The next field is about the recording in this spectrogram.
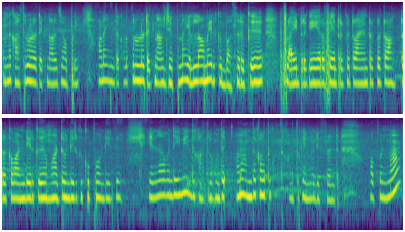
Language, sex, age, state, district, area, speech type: Tamil, female, 18-30, Tamil Nadu, Tiruvarur, rural, spontaneous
